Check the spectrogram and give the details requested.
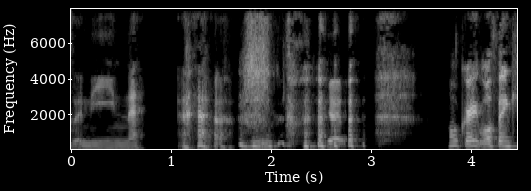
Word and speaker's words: Anine: My name is a bit unique, Anine, and pronounced Anine.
